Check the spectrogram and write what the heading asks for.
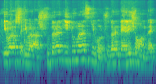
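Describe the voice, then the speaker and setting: A man's voice: high voice, a little hiss or hum. Quizzing man teaching chemistry in an echoey room. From Bangladesh. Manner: keeps quizzing students with quick questions; informal, brotherly tone with students. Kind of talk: classroom lecture. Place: classroom.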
